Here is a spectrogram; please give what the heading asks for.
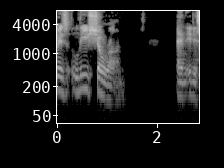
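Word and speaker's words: Showron: card captor was involved his name is lee shoron and it is spelled s-h-o-w-r-o-n it does not look japanese in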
